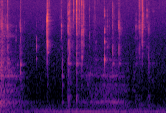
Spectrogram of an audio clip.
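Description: A steel lock pick working inside a brass lock cylinder held under tension, giving a few faint, scattered clicks.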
